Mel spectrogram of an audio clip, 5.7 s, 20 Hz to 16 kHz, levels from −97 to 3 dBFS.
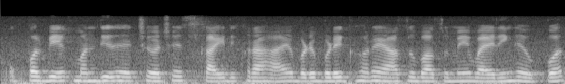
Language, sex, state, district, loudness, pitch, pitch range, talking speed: Hindi, female, Haryana, Rohtak, -16 LUFS, 170 Hz, 165-180 Hz, 200 wpm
